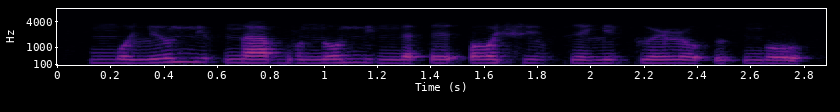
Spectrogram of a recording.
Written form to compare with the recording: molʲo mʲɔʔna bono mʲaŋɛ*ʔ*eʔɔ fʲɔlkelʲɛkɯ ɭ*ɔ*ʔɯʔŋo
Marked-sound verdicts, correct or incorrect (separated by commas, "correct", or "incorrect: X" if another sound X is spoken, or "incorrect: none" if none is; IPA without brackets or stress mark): correct, incorrect: o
